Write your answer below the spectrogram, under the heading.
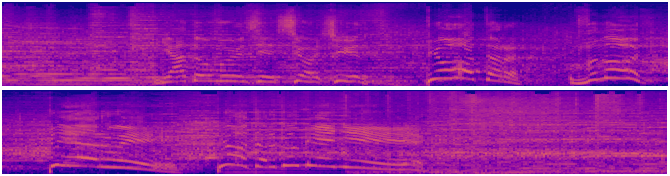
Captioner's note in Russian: крик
